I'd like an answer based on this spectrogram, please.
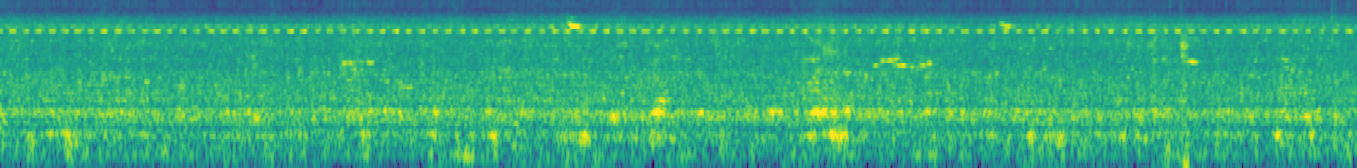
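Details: Steady hum of honey bees at a bee-keeping site in Gayo, Bener Meriah, Aceh, Indonesia: a continuous low drone with occasional nearer bees briefly louder, and a thin constant high-pitched tone in the background.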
